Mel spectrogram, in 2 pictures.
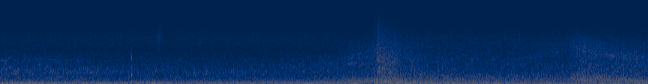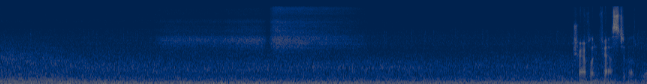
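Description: A spaceship's engine rumbles low and steadily.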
